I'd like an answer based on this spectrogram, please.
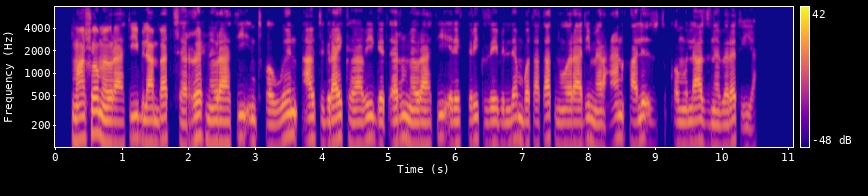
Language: Tigrinya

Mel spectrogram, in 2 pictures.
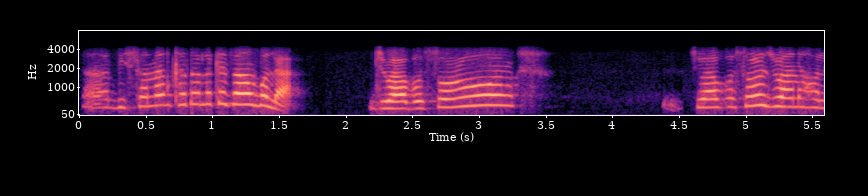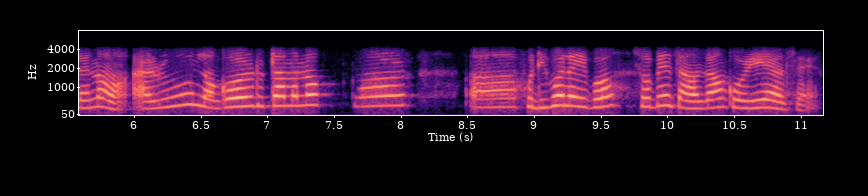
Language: Assamese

